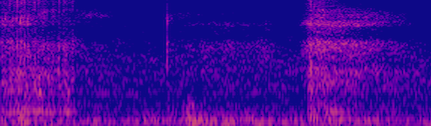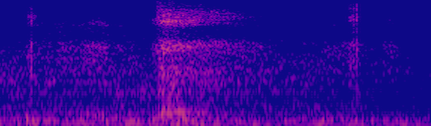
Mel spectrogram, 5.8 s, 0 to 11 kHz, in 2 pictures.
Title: How cats fall asleep by snoring1|Cute Compilation of Cats Snoring While Sleeping|Normal pet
